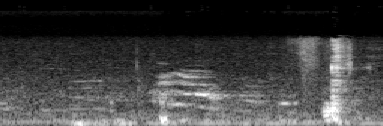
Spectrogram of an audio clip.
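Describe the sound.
A person imitates a cat, letting out a drawn-out, wavering meow followed by a sharper, louder mew near the end, with faint low rumbling noise underneath.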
